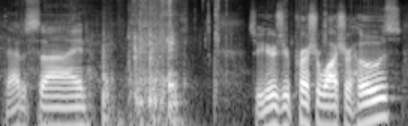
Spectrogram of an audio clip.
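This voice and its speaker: A man presenting a product unboxing in a relaxed, practical way, thinking aloud with fillers, recorded indoors in a large concrete-floored space. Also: on the low side, takes it slowly, noisy background. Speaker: tool store presenter. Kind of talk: casual product unboxing walkthrough.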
